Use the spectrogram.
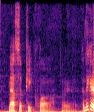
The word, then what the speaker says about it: Massapequa: that make sense everybody our massive Pica or massive Pica why do I keep saying I don't even know how to say it it's just uh yeah massive that's how I said it originally massapeeka that's how I said it earlier oh a pequa okay Massapequa I think I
